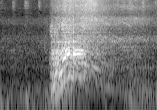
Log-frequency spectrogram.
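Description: A sports car engine revs sharply.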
